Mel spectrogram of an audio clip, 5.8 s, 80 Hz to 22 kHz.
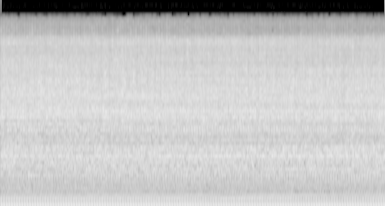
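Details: Craftsman 3HP Tecumseh lawn edger after a new carburetor, gas line and air filter, an oil change to remove water contamination, and fuel stabilizer added: constant, evenly paced buzz with no stumbling, surging or rattles; running smoothly.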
